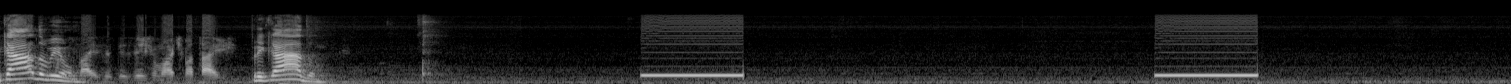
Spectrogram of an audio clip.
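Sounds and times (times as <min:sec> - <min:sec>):
speech: 0:00.0 - 0:03.4
telephone hold tone during a call transfer to a pharmacist: 0:06.4 - 0:07.5, 0:11.6 - 0:12.6.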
